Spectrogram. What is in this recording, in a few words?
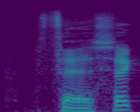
"fesik", Cantonese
